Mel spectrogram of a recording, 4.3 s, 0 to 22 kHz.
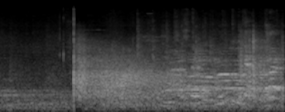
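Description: Starter's pistol fired for a 110 m hurdles start, one sharp crack about a second in, followed at once by spectators cheering and shouting as the race begins.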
